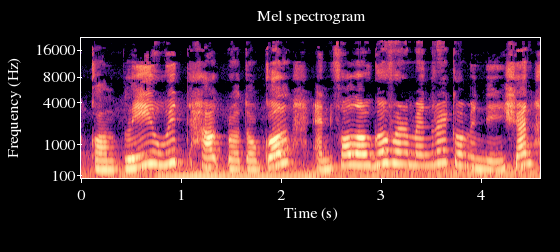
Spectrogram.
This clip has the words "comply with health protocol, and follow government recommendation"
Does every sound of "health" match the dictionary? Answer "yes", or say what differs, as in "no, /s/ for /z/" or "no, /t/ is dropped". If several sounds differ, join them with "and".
no, /t/ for /θ/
